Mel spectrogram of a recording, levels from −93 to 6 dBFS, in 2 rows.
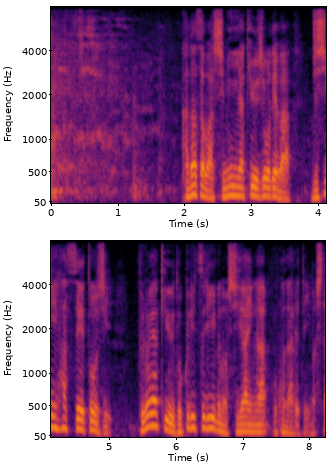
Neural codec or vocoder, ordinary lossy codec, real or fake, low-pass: codec, 16 kHz, 4 kbps, FreqCodec, smaller model; none; fake; none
